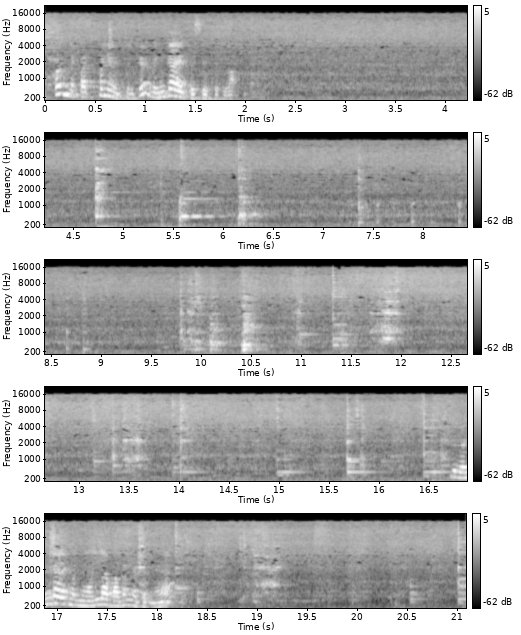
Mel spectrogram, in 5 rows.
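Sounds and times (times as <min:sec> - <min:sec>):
onions sizzling in oil: 0:00.0 - 0:21.0
metal spatula scraping pot: 0:09.8 - 0:12.1, 0:13.1 - 0:14.2, 0:15.0 - 0:19.4.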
